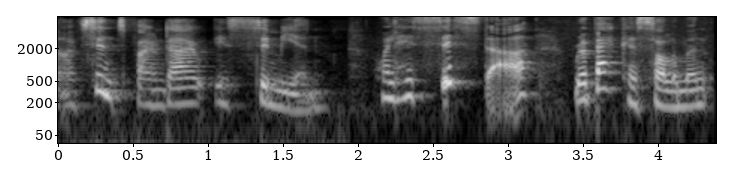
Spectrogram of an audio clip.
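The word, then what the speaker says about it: Simeon Solomon: His brother Simone Solomon became well known for his richly imaginative paintings. Pause for a second. The actual correct pronunciation I've since found out is Simeon.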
